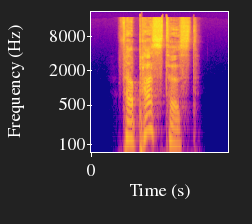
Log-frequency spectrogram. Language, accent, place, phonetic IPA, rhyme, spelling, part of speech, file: German, Germany, Berlin, [fɛɐ̯ˈpastəst], -astəst, verpasstest, verb, De-verpasstest.ogg
- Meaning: inflection of verpassen: 1. second-person singular preterite 2. second-person singular subjunctive II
